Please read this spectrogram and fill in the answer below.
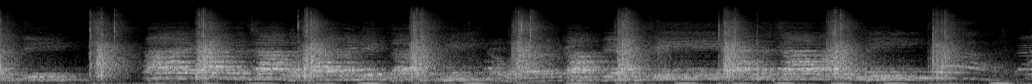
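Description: Mixed choir of men and women singing a swing tune together, with hand claps on the beat about once a second.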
